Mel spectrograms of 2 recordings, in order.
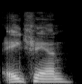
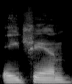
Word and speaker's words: Achane: Yeah, Achane. I I think it's I don't know. He changes his pronunciation like every couple months, so I think it's Achane. That's what I've kind of adjusted myself to saying.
